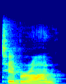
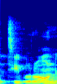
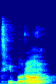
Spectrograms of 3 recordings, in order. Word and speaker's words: Tiburon: so you may have seen the Hyundai T tiberon they call it but it's actually Tiburon it's pronounced Tiburon and it means shark Mesa means starts um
